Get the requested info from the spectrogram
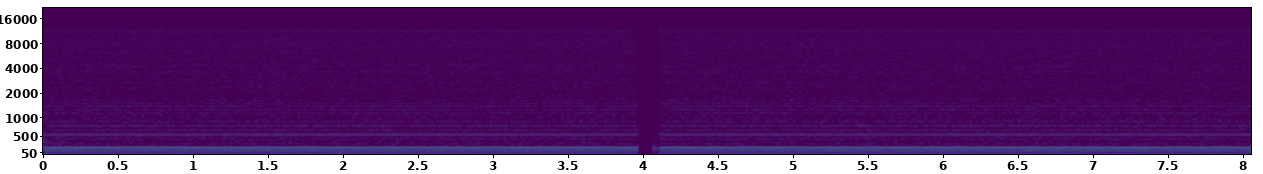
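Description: Near silence: room tone with only a faint, steady low hum.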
